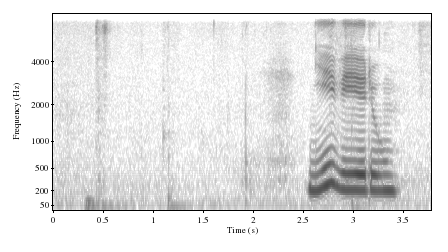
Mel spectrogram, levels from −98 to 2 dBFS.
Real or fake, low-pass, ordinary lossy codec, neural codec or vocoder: real; 7.2 kHz; none; none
